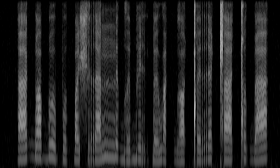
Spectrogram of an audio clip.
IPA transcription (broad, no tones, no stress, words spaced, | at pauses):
aɡ͡bɒ ɓopok͡pɒʃ ranːɜ ɡʷeber k͡pəwɑk ɡɒ ǃərɜ ǁaǃoɡ͡ba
